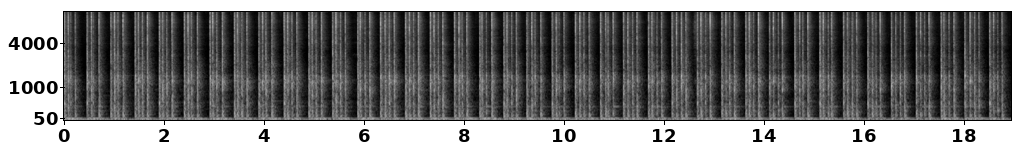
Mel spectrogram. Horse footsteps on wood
0:11.3 0:18.9

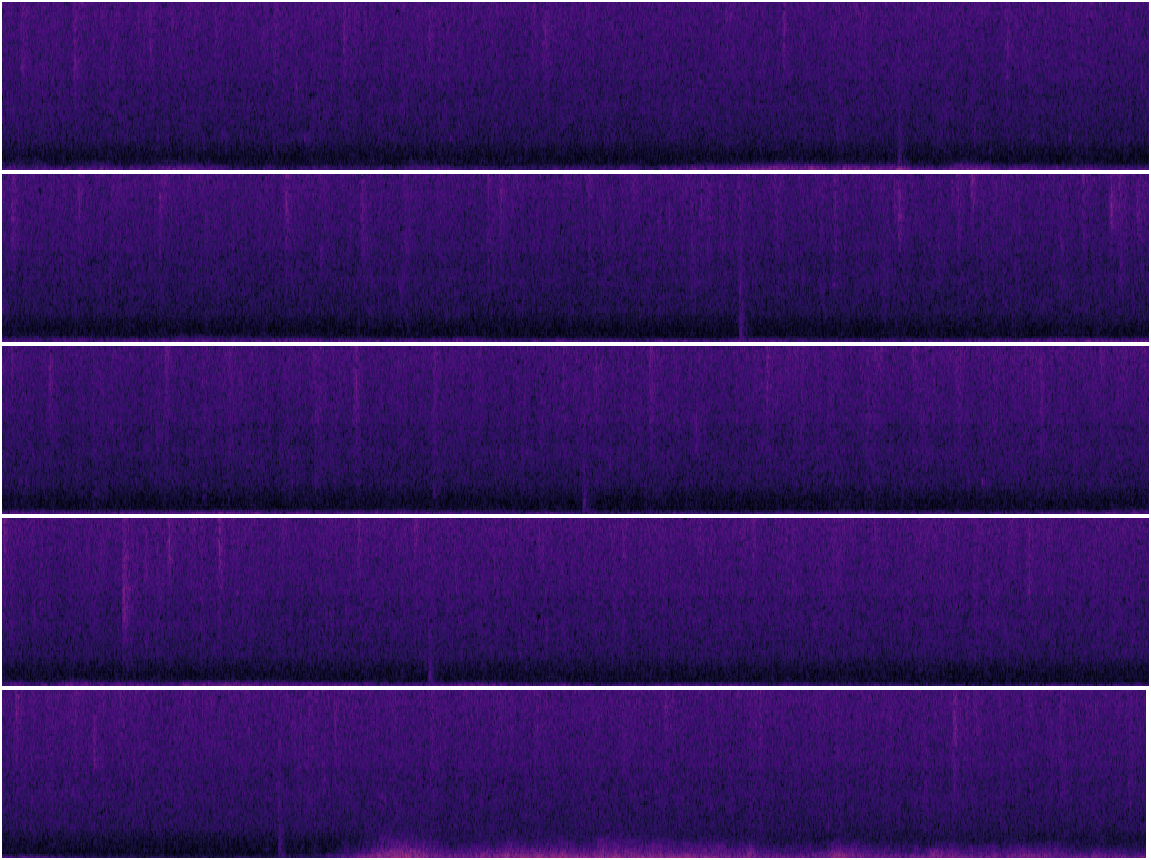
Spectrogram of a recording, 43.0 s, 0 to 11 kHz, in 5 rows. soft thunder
0:05.0 0:11.9, 0:36.9 0:42.9

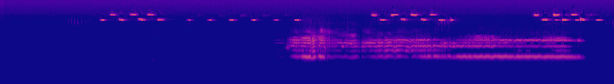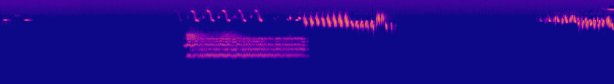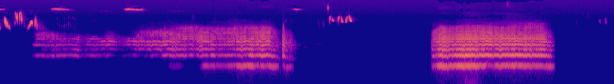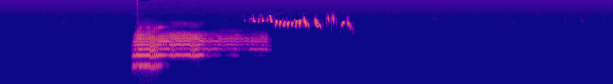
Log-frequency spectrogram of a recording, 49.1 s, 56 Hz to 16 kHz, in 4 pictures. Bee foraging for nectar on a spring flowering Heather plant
0:05.8 0:11.7, 0:16.0 0:18.6

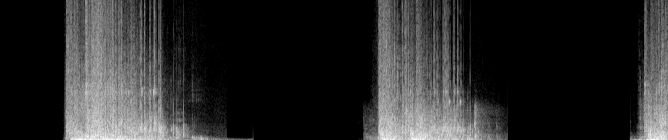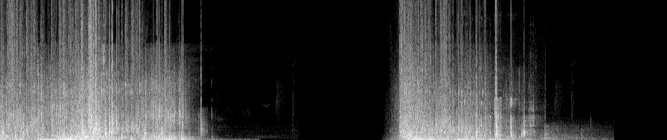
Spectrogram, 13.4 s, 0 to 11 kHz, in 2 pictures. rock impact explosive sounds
0:00.7 0:01.8, 0:03.7 0:05.0, 0:06.3 0:08.8, 0:10.6 0:12.0

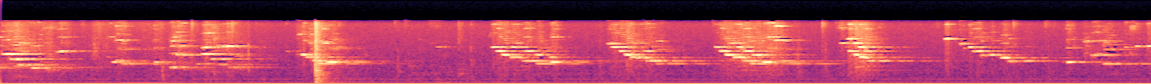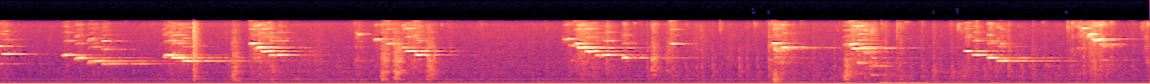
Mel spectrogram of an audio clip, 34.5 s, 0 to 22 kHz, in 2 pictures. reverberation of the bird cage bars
0:22.6 0:23.9, 0:33.2 0:34.5

